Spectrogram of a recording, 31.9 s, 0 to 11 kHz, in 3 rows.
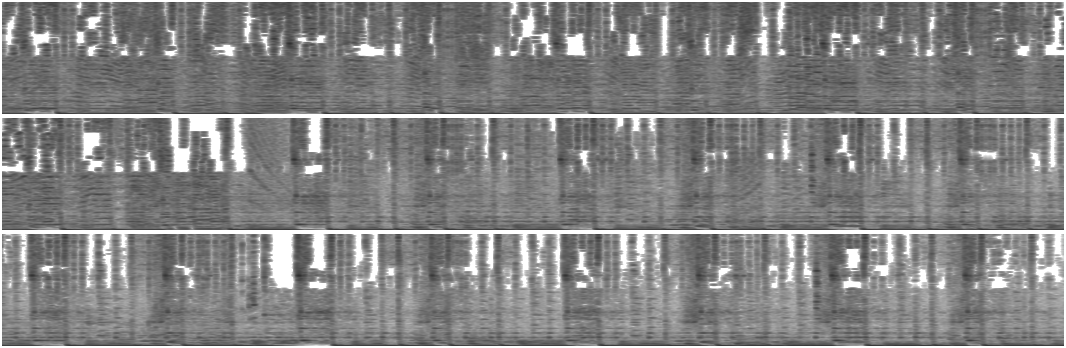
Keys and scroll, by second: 5.9 ctrl+=, 13.1 ctrl+=, 13.9 ctrl+-, 14.5 ctrl+0, 16.4 ctrl+=, 18.5 ctrl+-, 20.8 e, 22.0 ctrl+j.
